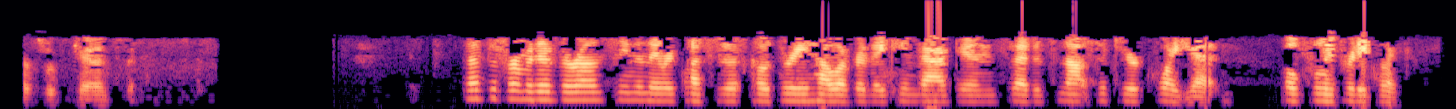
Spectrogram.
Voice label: Fire Departments Mesa Simulcast; TOPAZ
